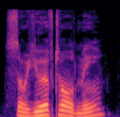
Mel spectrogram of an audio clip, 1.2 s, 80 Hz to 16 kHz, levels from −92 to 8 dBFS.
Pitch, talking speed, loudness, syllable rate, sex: 130 Hz, 250 wpm, -17 LUFS, 5.1 syllables/s, male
